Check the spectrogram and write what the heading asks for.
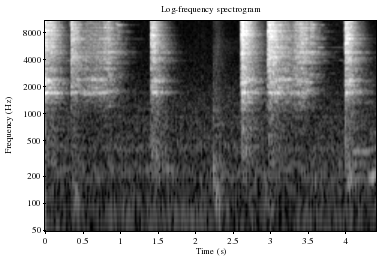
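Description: Steel smallsword blades clashing: about six sharp metallic clinks with a short ring, some in quick pairs, as one blade beats on the other and is parried.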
